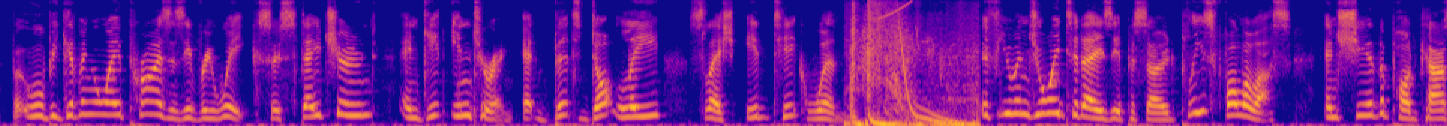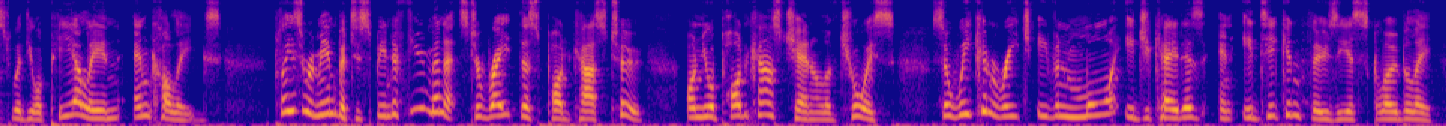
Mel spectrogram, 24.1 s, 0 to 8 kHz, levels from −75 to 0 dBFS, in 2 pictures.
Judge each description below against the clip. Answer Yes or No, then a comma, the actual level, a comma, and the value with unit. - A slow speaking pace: No, average, 155 wpm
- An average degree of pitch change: No, wide, 6.1 semitones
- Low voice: No, high, 240 Hz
